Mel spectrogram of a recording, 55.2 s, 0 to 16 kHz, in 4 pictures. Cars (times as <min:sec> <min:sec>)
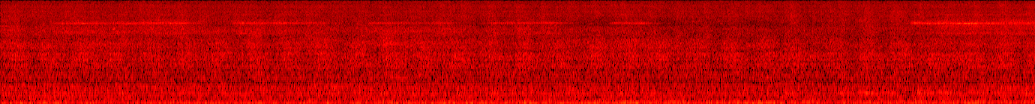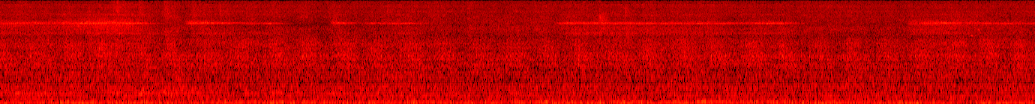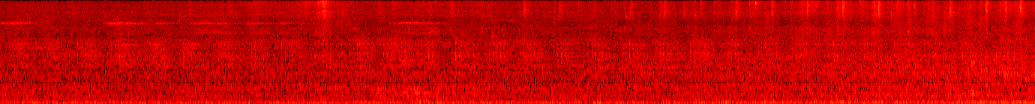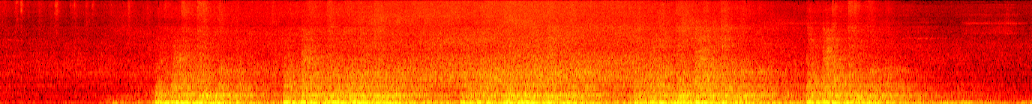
0:40.9 0:55.1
